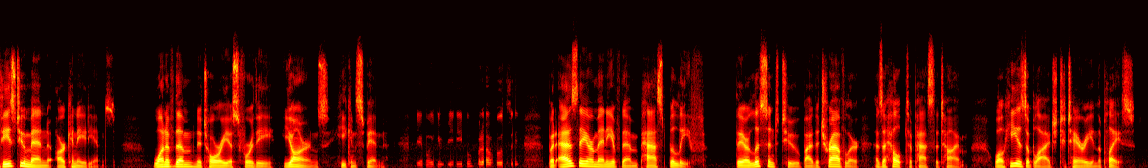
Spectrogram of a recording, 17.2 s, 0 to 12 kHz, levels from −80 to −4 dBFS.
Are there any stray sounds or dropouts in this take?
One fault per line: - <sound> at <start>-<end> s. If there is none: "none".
- throat clearing at 6.2-7.8 s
